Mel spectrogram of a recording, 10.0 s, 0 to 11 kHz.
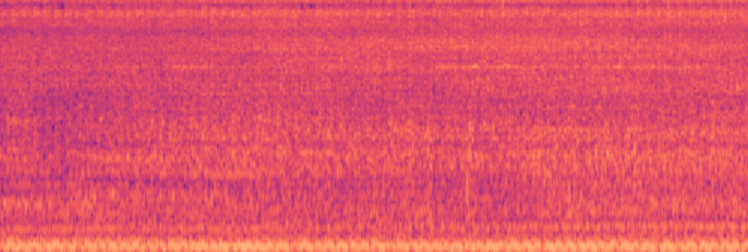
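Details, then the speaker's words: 1982 BMW E21 320 two-door automatic, very low mileage, six-cylinder idling, bonnet open, walking around the car: smooth, even idle with a steady low hum, no ticks, knocks, rattles or funny noises; normal idle. "Yeah. E21 6-cylinder. Very smooth. Not making any funny noises."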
